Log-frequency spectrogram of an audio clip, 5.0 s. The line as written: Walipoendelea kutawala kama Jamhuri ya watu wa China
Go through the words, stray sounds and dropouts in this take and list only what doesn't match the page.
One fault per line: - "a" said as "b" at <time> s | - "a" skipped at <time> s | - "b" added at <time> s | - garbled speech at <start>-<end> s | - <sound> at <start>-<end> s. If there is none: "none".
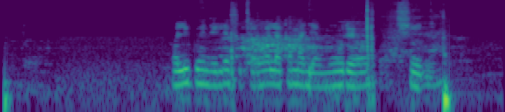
none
